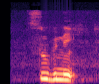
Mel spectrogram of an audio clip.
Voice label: "sũgni", Moore; coordinate

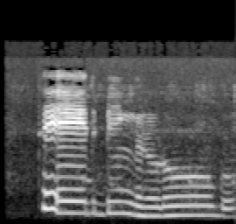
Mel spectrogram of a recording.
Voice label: "teed bĩngr roogo", moore

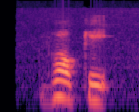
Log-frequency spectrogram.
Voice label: "võke", moore

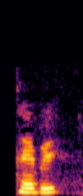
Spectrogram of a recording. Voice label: "tẽbe", Moore

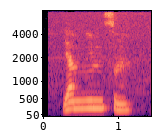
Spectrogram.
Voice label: "yam-yĩmsim", moore

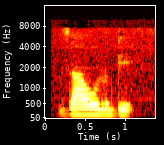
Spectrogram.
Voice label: "zaoolge", moore

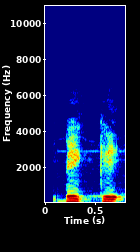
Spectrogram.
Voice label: "beke", moore

